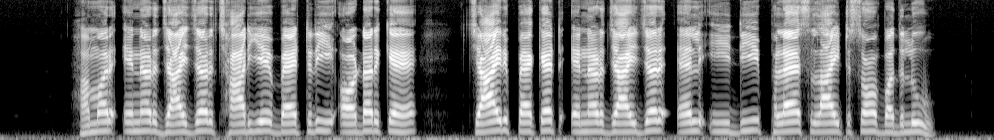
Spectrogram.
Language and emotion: Maithili, neutral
